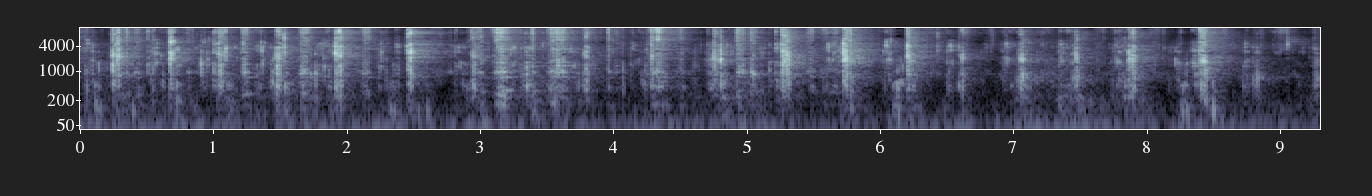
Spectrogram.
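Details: A raw whole Thai duck being devoured by nomyen the Pit Bull, first time fed one. Loud, uneven crunches and wet gnawing repeat steadily, about two a second, bones snapping amid sticky mastication.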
